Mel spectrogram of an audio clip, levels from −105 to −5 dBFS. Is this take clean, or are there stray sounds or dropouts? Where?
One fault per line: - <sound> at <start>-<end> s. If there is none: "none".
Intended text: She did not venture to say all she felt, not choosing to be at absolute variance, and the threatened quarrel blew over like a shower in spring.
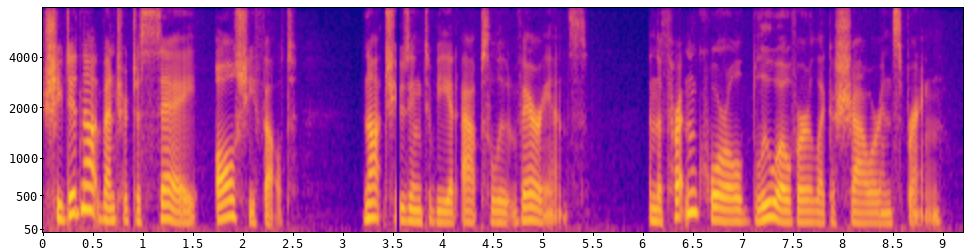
- dropout at 3.5-3.6 s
